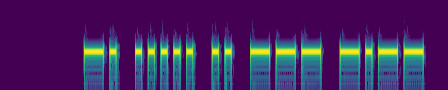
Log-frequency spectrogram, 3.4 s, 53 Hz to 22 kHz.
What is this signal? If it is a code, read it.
Morse code, heard as a keyed tone, about 25 wpm, 700 Hz. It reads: N5IOY
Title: USA Call Signs - 5 Characters - 25wpm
